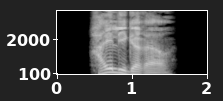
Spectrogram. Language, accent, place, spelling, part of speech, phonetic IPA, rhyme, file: German, Germany, Berlin, heiligerer, adjective, [ˈhaɪ̯lɪɡəʁɐ], -aɪ̯lɪɡəʁɐ, De-heiligerer.ogg
- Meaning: inflection of heilig: 1. strong/mixed nominative masculine singular comparative degree 2. strong genitive/dative feminine singular comparative degree 3. strong genitive plural comparative degree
